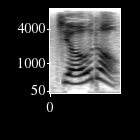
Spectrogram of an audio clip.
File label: "9 tong", 欢乐麻将 sound 女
